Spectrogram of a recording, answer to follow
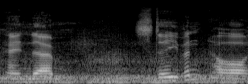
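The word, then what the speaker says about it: Stephen: sportsman correct and um Steven oh s t e p h e n I thought always I thought that was Stefan. But anyway, Steven. That's how I spelled my name.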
